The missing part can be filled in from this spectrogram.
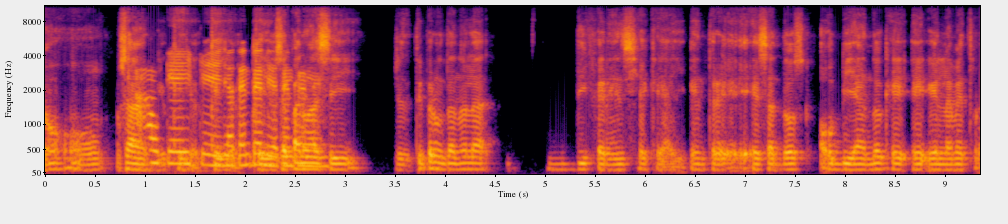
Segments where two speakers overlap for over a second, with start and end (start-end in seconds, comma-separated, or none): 0.9-2.9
